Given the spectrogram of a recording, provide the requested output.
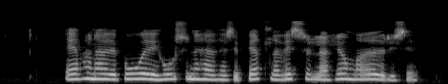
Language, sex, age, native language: Icelandic, female, 40-49, Icelandic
